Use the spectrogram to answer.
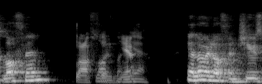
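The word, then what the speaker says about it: Loughlin: like you know what lori laughlin is that's pronounced laughlin yeah yeah lauren often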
